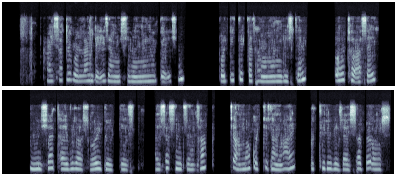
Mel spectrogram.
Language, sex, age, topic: Gamo, female, 18-24, government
